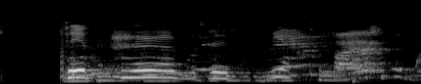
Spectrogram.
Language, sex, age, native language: Icelandic, female, 9, Icelandic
